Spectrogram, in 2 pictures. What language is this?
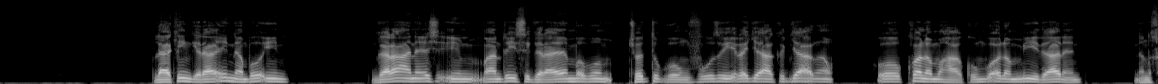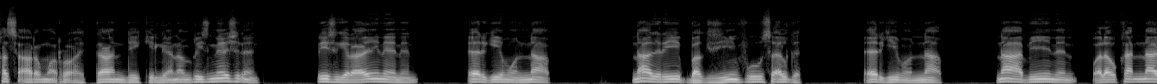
Naba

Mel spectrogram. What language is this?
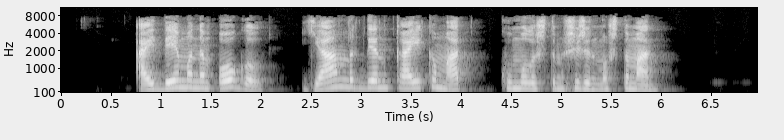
Mari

